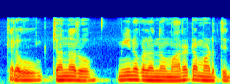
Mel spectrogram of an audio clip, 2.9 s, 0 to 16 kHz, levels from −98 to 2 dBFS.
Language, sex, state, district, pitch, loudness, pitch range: Kannada, male, Karnataka, Bangalore, 120 Hz, -13 LUFS, 110-130 Hz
